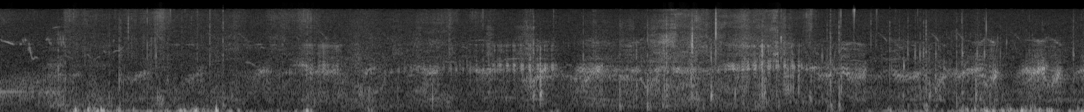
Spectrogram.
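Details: A chorus of frogs in a garden wetland area calling together, with steady overlapping croaks that sound almost like quacking.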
